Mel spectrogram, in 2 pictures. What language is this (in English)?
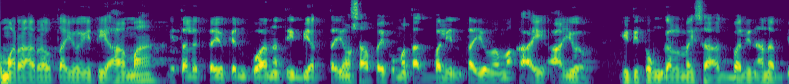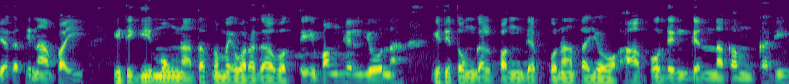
Filipino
